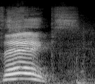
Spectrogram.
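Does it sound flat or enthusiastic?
enthusiastic. It sounds warm and enthusiastic.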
